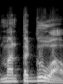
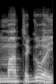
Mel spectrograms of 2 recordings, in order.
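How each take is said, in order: First: The name is said in a put-on foreign accent. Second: The name is said plainly, without an accent. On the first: "you said Montagua. Why you put an accent on it?" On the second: "instead of saying Montagua"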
